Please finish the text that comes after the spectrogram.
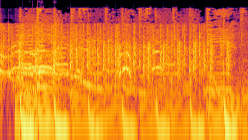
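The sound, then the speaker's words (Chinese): A loud burst of applause welcoming a long-absent regular listener, a dense wash of clapping mixed with a steady, thumping musical beat and bright tones running throughout, with no one speaking. “那我们热烈的掌声欢迎他！”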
